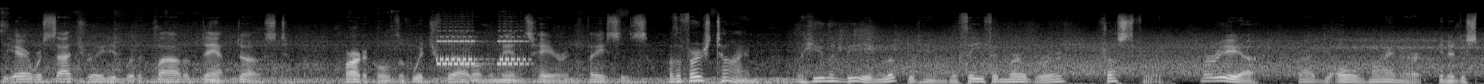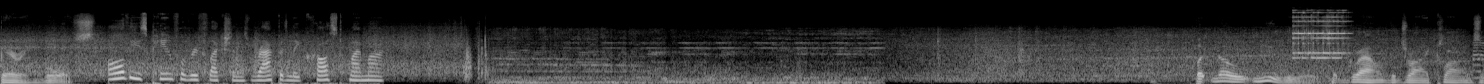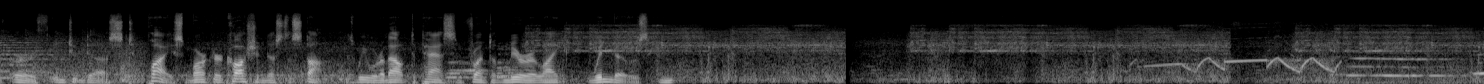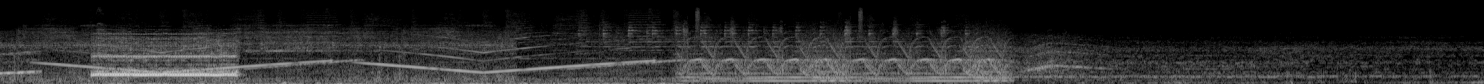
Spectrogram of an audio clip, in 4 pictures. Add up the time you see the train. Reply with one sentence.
The train can be heard for 59 seconds in total.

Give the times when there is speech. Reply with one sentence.
You can hear the speech from 0.0 to 18.7 s and from 26.4 to 36.5 s.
